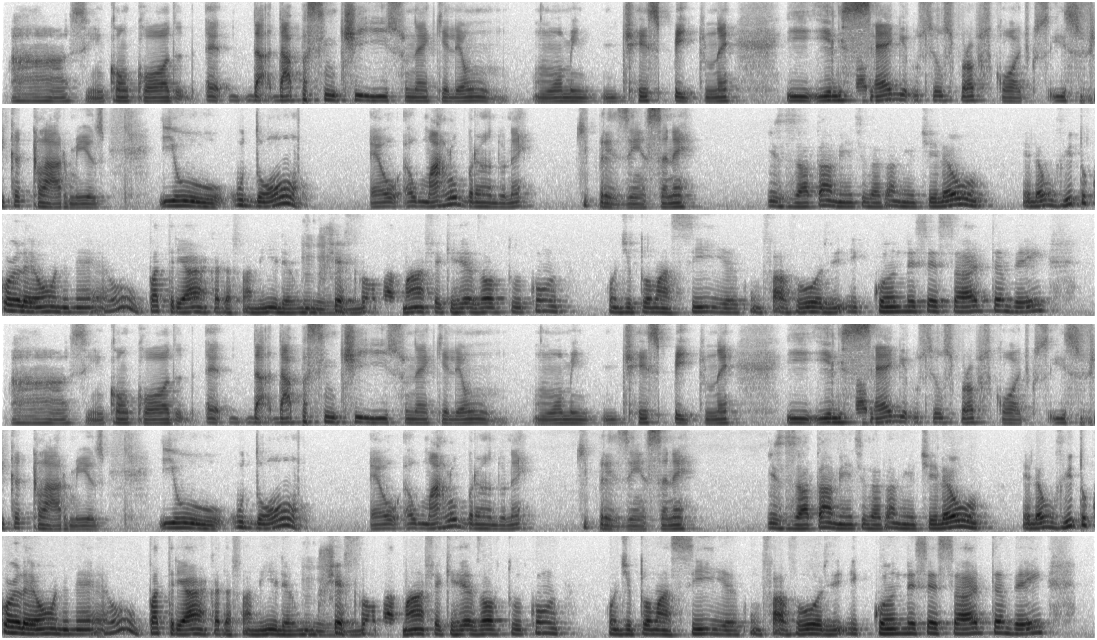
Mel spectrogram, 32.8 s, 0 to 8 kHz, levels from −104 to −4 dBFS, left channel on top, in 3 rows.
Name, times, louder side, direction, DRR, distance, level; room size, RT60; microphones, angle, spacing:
voice 1, 0.1-5.1 5.3-14.0 14.6-16.2 16.7-17.8 24.9-25.5, left 1 dB, 10° left, 0.6 m, -27 dB
voice 2, 8.3-8.7 18.6-20.7 21.1-27.4 27.9-32.3, right 3 dB, 55° right, 0.7 m, -22 dB
19.0 x 6.4 x 4.9 m
head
